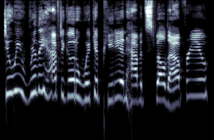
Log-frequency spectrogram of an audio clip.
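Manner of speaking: high-pitched exasperated complaint. A narrator's reading. Todd loses patience with clueless Logan, exasperated. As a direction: spell out your exasperation. Todd's exasperated outburst continues.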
